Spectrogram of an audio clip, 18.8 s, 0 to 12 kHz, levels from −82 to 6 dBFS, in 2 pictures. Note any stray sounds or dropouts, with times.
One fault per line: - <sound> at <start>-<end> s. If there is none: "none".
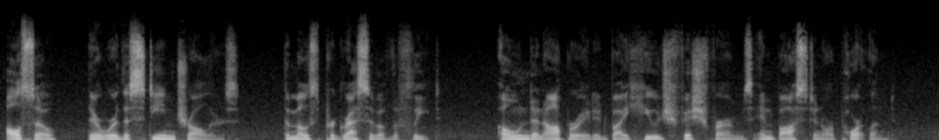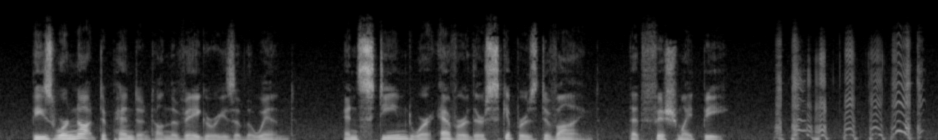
- squeak at 17.1-18.7 s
